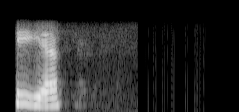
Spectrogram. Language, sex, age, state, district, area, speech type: Dogri, female, 45-60, Jammu and Kashmir, Reasi, rural, conversation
